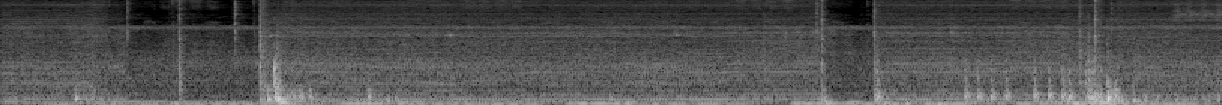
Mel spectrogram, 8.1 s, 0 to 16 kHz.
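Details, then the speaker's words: 2015 Lincoln MKX flood-damaged, window motor worked back and forth to revive it, now out of calibration: steady low motor whir with clunks at start and end of travel; window motor running again, needs calibration. "See what happens now. Oh, wow. Yeah, it works now."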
